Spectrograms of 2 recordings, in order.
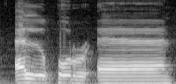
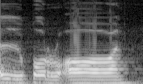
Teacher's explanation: القاف والراء مفخمات والهمزة مرققة · Shown in: first take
